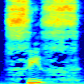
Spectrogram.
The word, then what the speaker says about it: six: we pronounce the t same thing in the numbers sis so c looks just like english right but we pronounce it c in french and the same with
